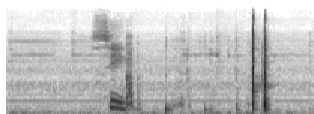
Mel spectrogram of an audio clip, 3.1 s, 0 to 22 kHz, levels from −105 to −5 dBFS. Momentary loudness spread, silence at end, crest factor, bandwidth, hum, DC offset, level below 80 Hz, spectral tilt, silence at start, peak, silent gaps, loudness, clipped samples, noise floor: 27 LU; 0.45 s; 32 dB; 16 kHz; none; under 0.1%; -56 dBFS; -2.5 dB/octave; 0.95 s; 0 dBFS; none; -26 LUFS; under 0.1%; -57 dBFS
